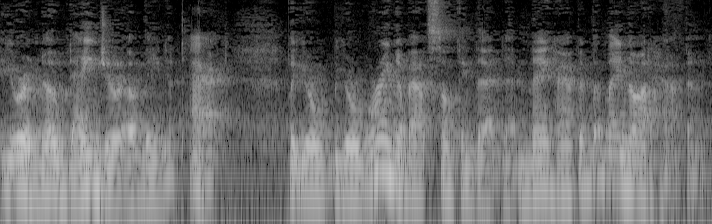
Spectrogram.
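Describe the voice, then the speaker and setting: A man with a mid-pitched voice gives a calm, instructive talk in the manner of a counselor leading a grounding exercise. His delivery is plain-spoken and explanatory. The room adds noticeable echo, and there is faint noise behind him. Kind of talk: explanatory lesson on anxiety grounding, spoken to camera.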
